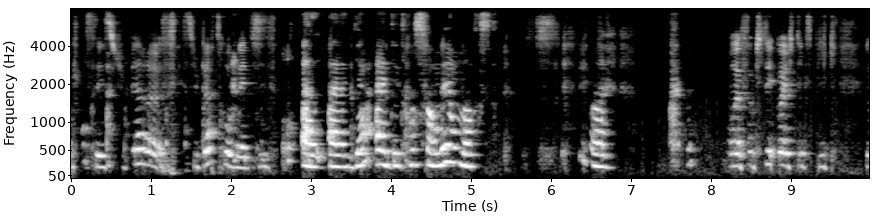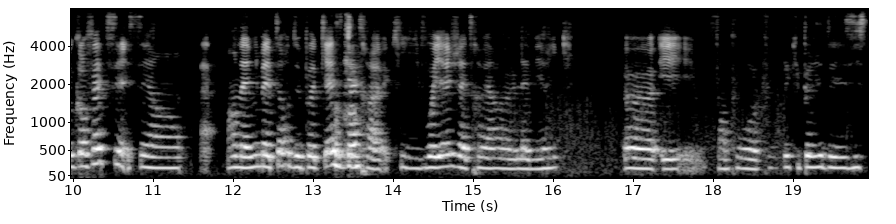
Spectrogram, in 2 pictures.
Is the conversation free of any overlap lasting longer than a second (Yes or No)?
Yes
